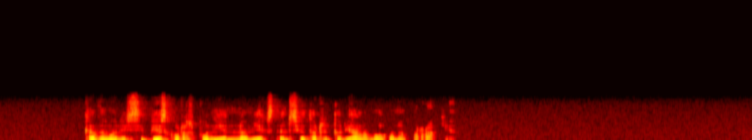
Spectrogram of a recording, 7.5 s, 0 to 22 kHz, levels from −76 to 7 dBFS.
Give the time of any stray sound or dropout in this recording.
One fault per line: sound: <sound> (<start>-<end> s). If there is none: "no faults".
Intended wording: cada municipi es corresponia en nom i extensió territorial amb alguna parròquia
no faults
